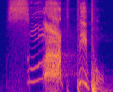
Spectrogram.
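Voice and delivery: high, loud, slow stress on smart people; preacher shouting the point to the church; emphatic shout. Real, not acted.

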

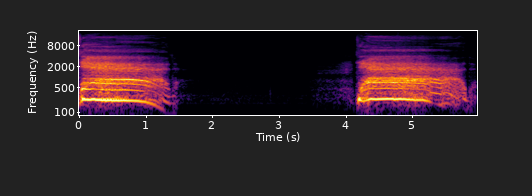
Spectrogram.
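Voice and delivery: high, drawn-out call of Dad; high, stretched calls for Dad; kid yelling for dad. Retold or imitated. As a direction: cry out like a disgusted twelve-year-old. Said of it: "He goes".

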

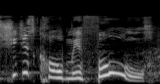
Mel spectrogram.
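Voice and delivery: high, loud comic disbelief; mock shock. Woman reeling at being called a fool, mock-shocked. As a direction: play up the stunned realisation for laughs. Shocked inner thought, played for laughs.

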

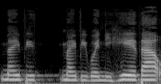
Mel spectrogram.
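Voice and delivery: usual speaking voice

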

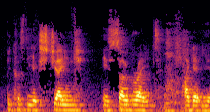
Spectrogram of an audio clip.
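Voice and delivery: hushed and heartfelt; sincere surrender. Real, not acted. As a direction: let it sink into a quiet vow. Sincere surrender, spoken softly.

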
